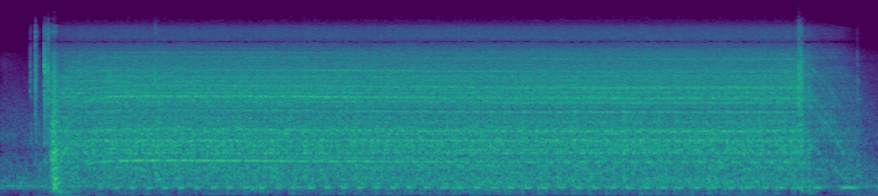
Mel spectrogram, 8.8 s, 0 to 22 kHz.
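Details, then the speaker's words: Fiat 500 TwinAir with a fresh replacement engine, plugs out and fuel pump relay removed: an even, high starter whir for about seven seconds with no firing; the oil light goes out on the second crank and oil pressure is primed. "okay so the oil light has gone out on just the second crank now so i think that is basically all there was to it"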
